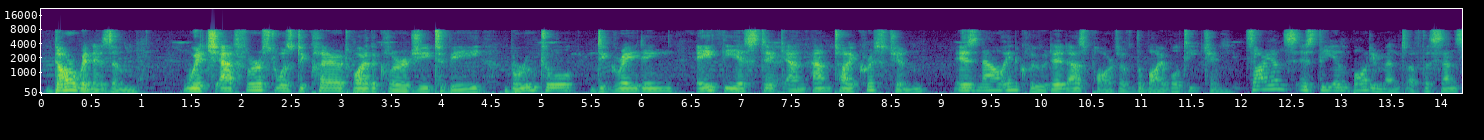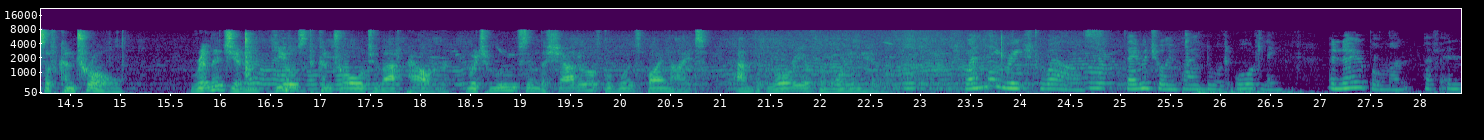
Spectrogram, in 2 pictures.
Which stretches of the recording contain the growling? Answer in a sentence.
You can't hear the growling here.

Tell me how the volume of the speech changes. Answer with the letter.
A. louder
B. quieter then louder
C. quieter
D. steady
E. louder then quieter
C.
